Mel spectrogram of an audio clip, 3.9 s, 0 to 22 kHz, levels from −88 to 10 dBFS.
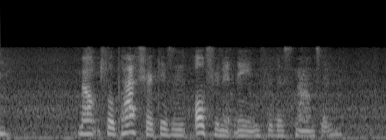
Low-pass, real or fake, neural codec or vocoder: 5.4 kHz; fake; autoencoder, 48 kHz, 32 numbers a frame, DAC-VAE, trained on Japanese speech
